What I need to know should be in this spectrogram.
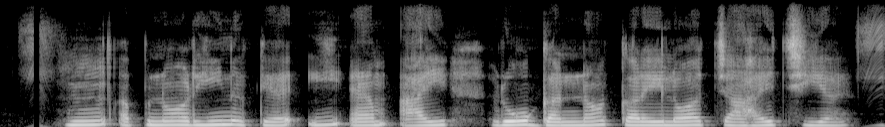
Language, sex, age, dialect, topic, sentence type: Maithili, female, 36-40, Angika, banking, statement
